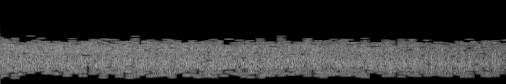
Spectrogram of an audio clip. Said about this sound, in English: This is a restaurant. Who's applauding you? The waiters.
